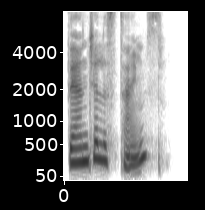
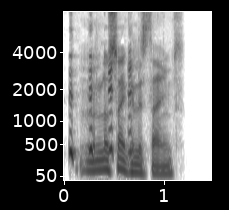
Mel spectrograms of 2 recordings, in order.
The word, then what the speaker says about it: Los Angeles Times: En el 2004, la periodista freelance Leslie Kornstein publicó un artículo sobre esta historia en Los Angeles Times, de, ¿cómo se pronuncia? The Angeles Times, como sea. – Los Angeles Times.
